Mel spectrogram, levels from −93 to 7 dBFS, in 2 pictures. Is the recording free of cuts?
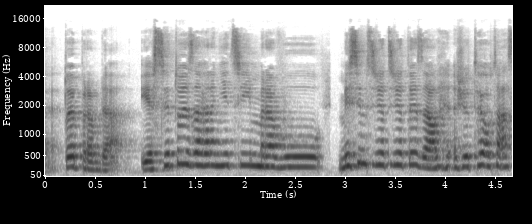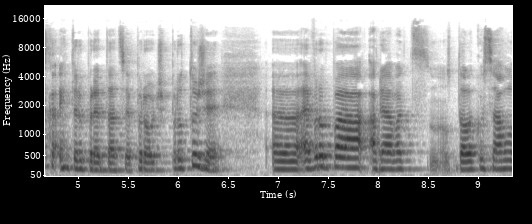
no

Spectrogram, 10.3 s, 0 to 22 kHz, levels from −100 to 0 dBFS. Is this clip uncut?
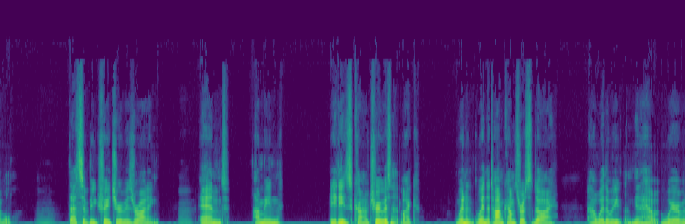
yes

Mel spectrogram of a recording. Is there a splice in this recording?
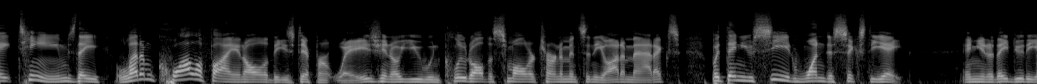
yes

